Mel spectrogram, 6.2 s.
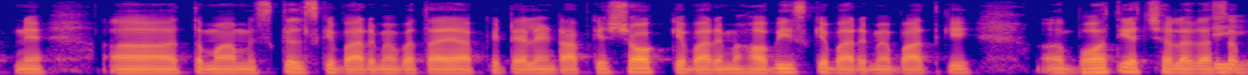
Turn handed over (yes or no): no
